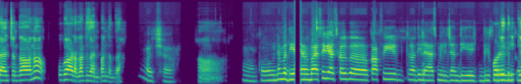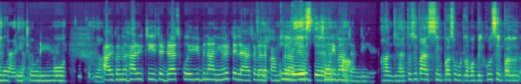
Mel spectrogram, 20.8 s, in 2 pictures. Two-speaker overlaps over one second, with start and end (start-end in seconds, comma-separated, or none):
9.9-11.7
